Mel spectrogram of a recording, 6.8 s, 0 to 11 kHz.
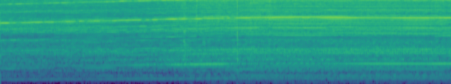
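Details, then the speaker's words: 1996 washing machine commutator motor after new bearings and brushes: smooth, steady high whine, even pitch, no grinding and no brush fire; slight bearing rumble, drum bearings may also need attention. "The bearings are rumbling a bit. I think that the drum bearings may need something as well, but there's no brush fire. It's all dark. Sounds good to me."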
